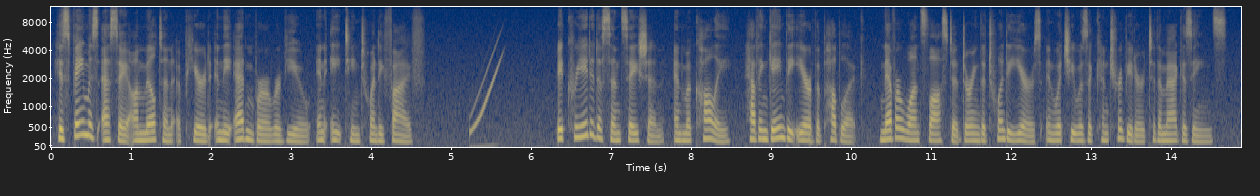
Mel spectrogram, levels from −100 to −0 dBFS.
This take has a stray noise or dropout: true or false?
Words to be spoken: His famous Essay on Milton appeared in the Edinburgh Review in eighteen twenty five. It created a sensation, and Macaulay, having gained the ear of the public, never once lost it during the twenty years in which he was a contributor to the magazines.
true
